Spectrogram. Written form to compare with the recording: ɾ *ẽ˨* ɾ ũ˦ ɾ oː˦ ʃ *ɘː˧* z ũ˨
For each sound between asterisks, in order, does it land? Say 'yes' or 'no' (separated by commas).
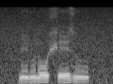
yes, no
